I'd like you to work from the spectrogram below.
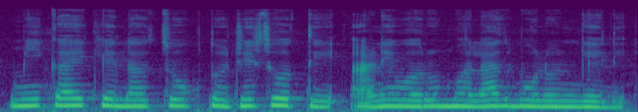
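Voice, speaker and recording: A woman reading the lines of a gentle but stubborn young wife in a storybook love story, soft and earnest. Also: fairly high pitch, flat delivery, moderate pace, close to an everyday voice.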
